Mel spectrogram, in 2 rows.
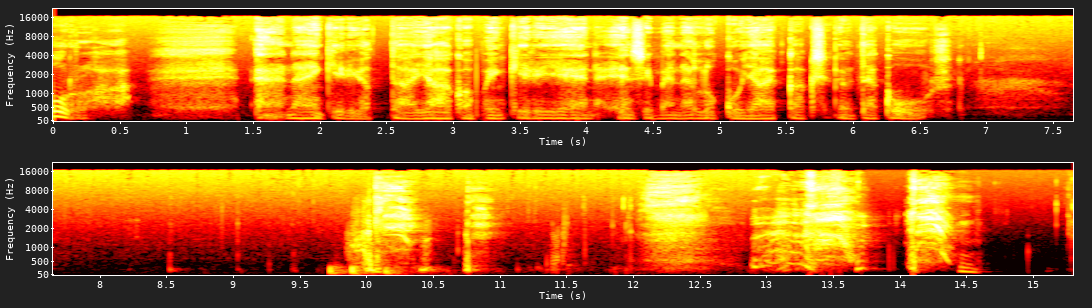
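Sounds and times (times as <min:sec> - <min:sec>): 
speech: 0:00.0 - 0:00.3, 0:01.8 - 0:06.9, 0:09.7 - 0:10.9
person coughing from choking on swallowed water: 0:09.7 - 0:11.0, 0:12.9 - 0:14.6.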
